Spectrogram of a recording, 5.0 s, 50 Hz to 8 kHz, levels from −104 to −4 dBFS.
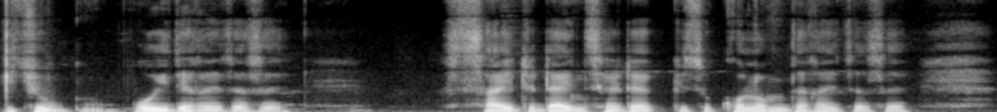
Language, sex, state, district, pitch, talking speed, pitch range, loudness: Bengali, male, Tripura, Unakoti, 120 Hz, 130 wpm, 110-125 Hz, -18 LUFS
